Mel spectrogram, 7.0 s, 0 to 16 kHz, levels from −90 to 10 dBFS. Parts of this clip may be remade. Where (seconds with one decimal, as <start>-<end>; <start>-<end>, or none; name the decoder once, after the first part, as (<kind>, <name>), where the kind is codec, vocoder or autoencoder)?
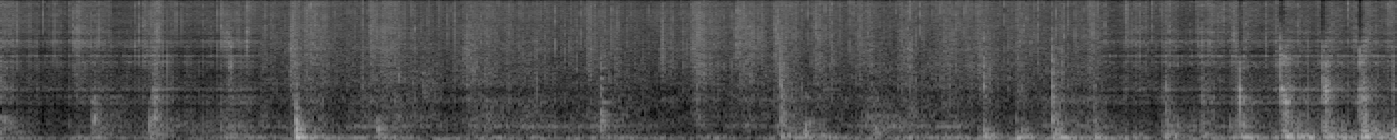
0.0-1.3 (codec, SNAC); 5.5-7.0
